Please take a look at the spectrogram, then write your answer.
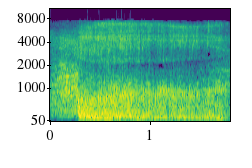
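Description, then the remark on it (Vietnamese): A voice imitates the loud, rasping night-time snore of a partner sleeping alongside, likened to sawing wood, one long rattling rumble that holds steady and harsh for about two seconds with no other talk. “Còn bây giờ đêm thì nó gáy khò khò, rãi thì nó rõ ra, có chịu nổi nữa hay không?”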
